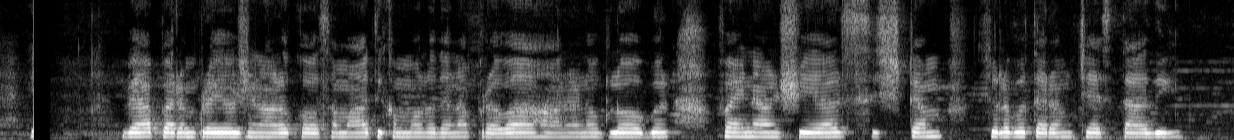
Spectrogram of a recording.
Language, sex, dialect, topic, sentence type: Telugu, female, Southern, banking, statement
